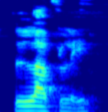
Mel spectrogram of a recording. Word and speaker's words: lovely: So the Y at the end is pronounced like the E sound. Lovely.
